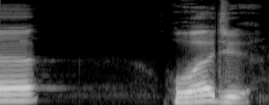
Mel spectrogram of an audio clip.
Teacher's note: جیم کے اوپر قلقلہ کریں گے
